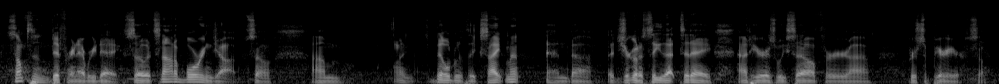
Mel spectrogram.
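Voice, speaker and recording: Low deep male voice, American accent, middle-aged, plain-spoken, folksy, casual interview talk. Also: brisk. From small-town southeastern Ohio, USA. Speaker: auctioneer, interview guest.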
